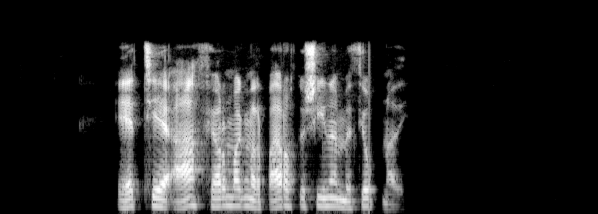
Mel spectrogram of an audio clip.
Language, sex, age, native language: Icelandic, male, 30-39, Icelandic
